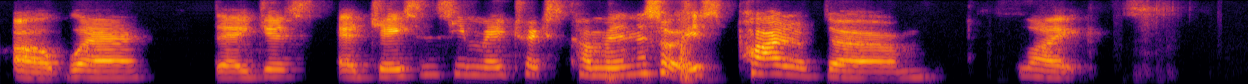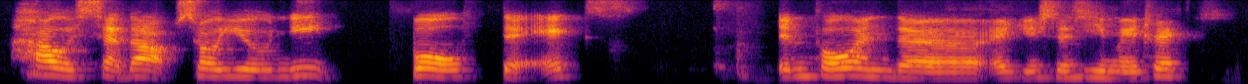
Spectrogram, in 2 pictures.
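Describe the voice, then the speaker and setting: A woman's voice: mid-range voice, measured pace, rough recording. A woman in an online study group patiently explaining a coding question over a video call, with casual fillers.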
